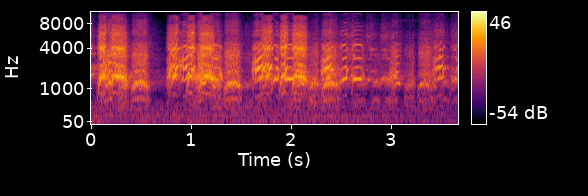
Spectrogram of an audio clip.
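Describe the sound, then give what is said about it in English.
Plain chachalacas, large chicken-like birds, shout loud, harsh, raucous calls in a rapid, rhythmic series, nearly continuous, with brief gaps between bursts and no talking. “While the large, chicken-like plain chachalaca shouts loud enough to drown out all others.”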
